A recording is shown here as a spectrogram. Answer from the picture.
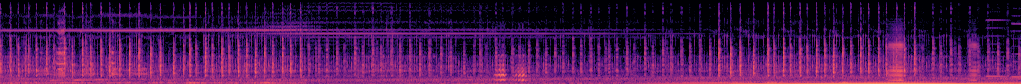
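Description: Film soundtrack of music and sound effects. A fast, even clicking runs under a high thin tone, then two short pitched blips come about five seconds in. From about six seconds a deep low drone swells up and is loudest near the end.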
